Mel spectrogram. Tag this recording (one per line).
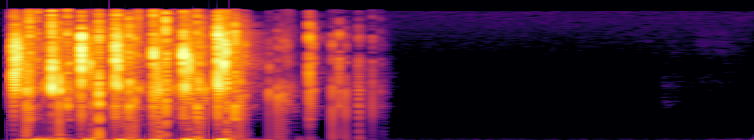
shake
spray
can
paint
